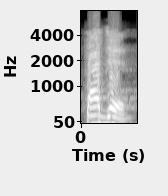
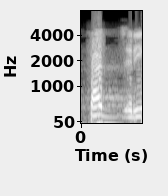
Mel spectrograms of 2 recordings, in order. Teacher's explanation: یہ قلقلہ لوٹتی ہوئی آواز آ رہی ہے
